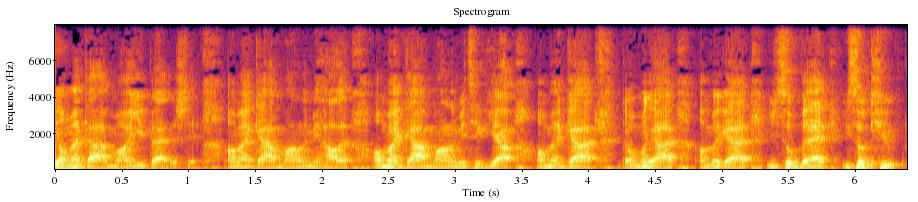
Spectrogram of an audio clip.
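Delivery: low, lightly put-on thirsty-guy voice; mock flirting.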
